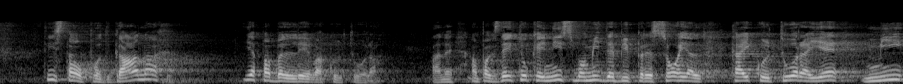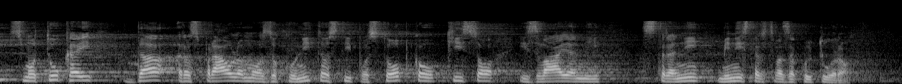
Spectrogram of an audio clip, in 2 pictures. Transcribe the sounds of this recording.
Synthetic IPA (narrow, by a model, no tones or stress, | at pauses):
t̪ist̪awpɔd̪ɡaːnax | jɛpabəlːeːʋakult̪ṵːɾa̰ | anɛampaɡzd̪ajt̪uːkajniːsmɔmid̪abipɾɛsoːjalkajkult̪uːɾajɛmismɔt̪uːkaj | d̪aɾaspɾawlamɔːzakɔnit̪ɔst̪ipɔst̪oːpkɔwkʰisɔizʋaːjani | st̪ɾaniminiːst̪əɾst̪ʋazakult̪uːɾɔ̰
